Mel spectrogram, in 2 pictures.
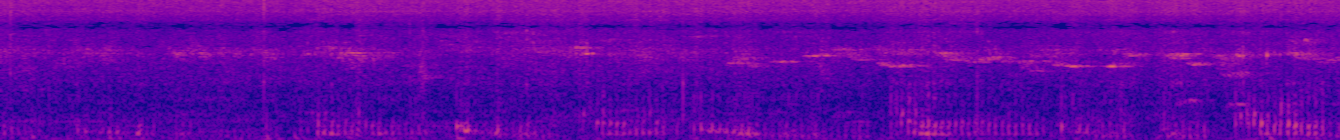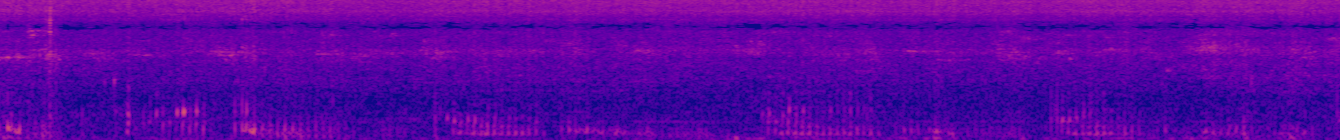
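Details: Pet cat kneading and purring, calm and relaxed: a continuous low, rumbling purr in rhythmic inhale-exhale bursts about once a second, with faint scratching and soft higher rustles.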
